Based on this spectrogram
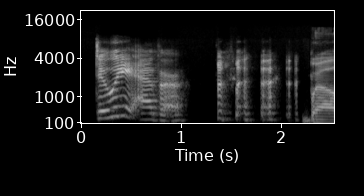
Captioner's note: laughter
